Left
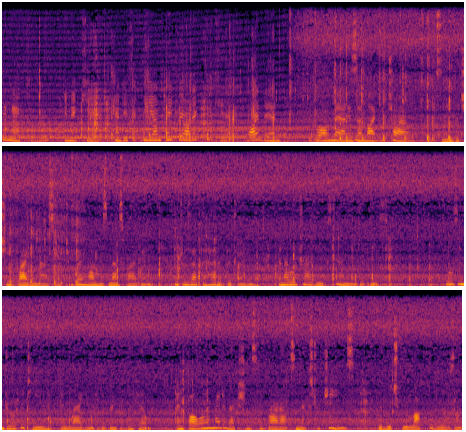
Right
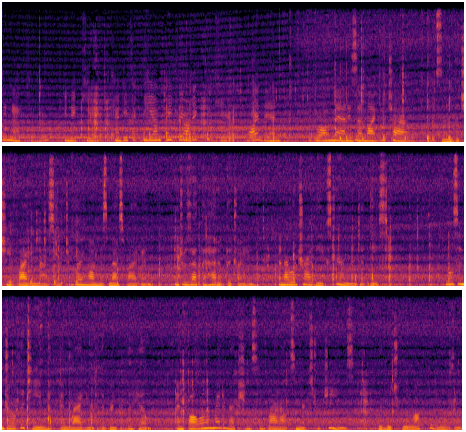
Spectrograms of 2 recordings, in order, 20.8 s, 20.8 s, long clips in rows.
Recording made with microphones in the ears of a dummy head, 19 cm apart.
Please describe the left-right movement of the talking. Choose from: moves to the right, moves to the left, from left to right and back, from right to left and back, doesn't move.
from left to right and back.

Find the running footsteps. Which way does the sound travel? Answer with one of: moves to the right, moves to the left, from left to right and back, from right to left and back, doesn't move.
moves to the right.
